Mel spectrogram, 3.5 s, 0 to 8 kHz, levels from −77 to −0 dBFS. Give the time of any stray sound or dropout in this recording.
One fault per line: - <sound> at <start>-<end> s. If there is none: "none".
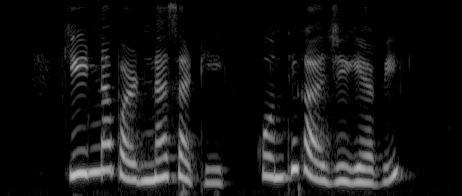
none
